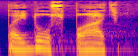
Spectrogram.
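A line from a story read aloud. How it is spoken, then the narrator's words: Plain. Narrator (Russian): сказал он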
